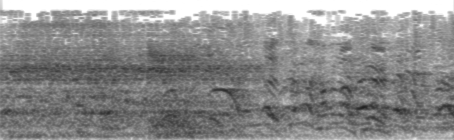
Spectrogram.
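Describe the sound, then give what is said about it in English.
A crowd of bus passengers breaks into agitated, overlapping chatter and exclamations after the bus swerves, a dense continuous commotion of many voices with no single speaker standing out. “Quiet down, take it easy. There's no serious damage done to the bus.”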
